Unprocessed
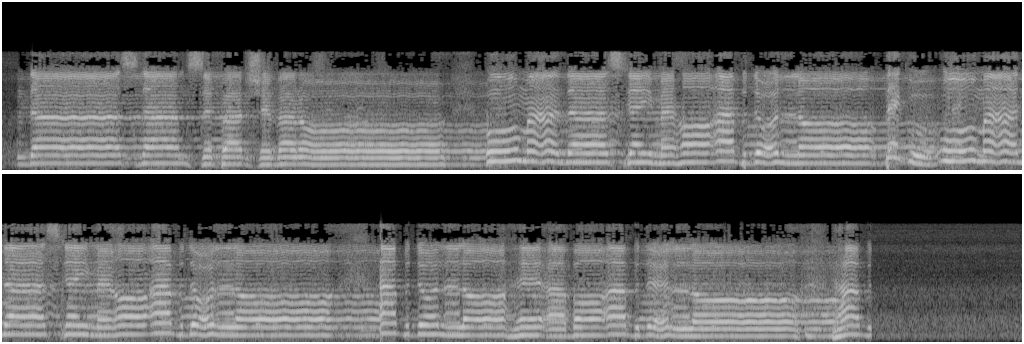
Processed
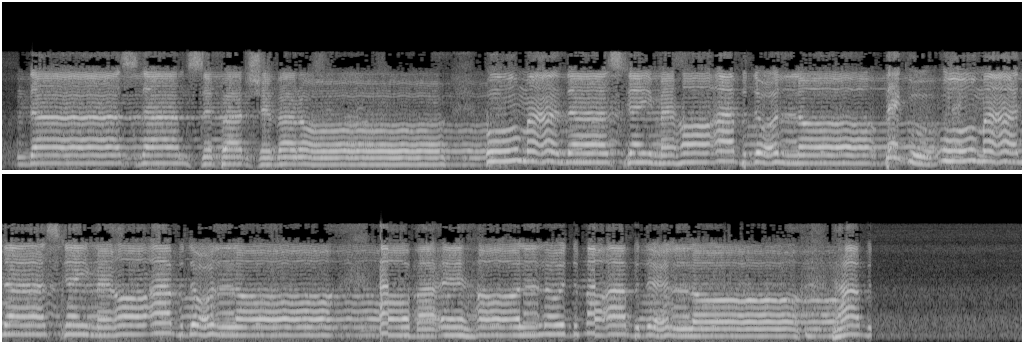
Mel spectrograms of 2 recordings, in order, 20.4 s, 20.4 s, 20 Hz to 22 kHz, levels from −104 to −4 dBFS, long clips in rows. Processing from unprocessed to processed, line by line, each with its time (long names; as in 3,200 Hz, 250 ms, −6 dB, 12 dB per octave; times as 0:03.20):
0:14.06–0:16.13: reverse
